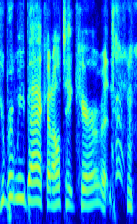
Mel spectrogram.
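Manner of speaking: loud, high, furious yelling. Retelling a panelist yelling after he froze on the first show, retelling a man yelling. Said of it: "he's yelling at him".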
